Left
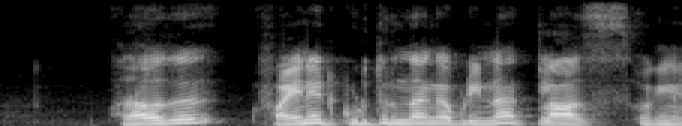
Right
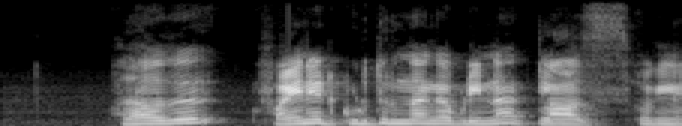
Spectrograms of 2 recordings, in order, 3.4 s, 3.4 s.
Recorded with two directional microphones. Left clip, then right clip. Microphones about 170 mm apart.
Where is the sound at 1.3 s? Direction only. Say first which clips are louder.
Right 3 dB; 40° left (ahead or behind).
